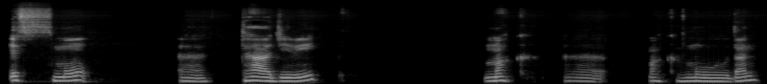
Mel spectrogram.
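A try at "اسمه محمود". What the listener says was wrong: There's no ka sound in the name. So it's after the meme, there's a ha. So Mahmudun. Mahmudun. I'm hearing you say like mach.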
